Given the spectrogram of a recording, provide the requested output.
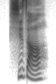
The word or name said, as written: xi3 zao3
